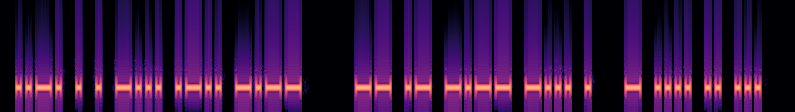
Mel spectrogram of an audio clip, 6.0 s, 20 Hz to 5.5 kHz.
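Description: Morse code, heard as a keyed tone, about 32 wpm, 600 Hz. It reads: FEEBLY MAYBE THIS
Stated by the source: Morse code practice at 32 wpm from CW med Gnister, reading Ken Follett's novel Never in English.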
